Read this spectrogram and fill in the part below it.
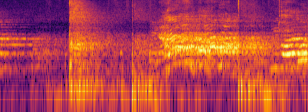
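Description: A volleyball is struck by hand with a sharp smack.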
